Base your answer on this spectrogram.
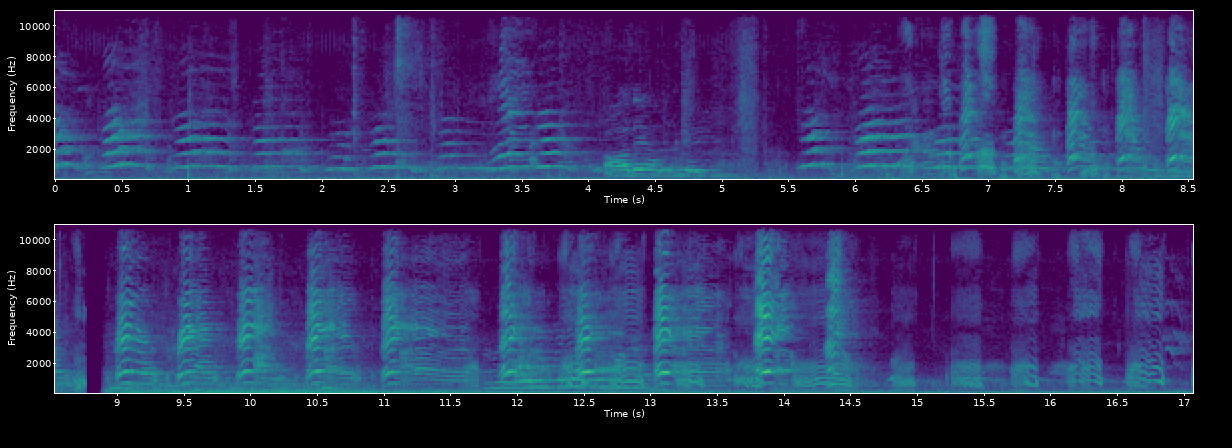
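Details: American Bully puppies of Dax bloodline, male and female, in Hoshiarpur, Punjab, give many short high yelps and wavering whines in quick irregular bursts, with a person talking among them indoors.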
